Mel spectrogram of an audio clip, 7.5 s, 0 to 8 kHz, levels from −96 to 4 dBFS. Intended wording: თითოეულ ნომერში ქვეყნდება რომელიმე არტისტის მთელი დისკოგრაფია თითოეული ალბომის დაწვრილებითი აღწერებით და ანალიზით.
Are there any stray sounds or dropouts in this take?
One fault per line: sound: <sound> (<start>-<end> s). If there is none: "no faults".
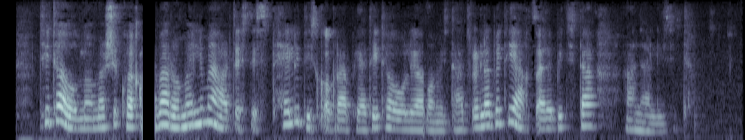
sound: dropout (1.4-1.6 s)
